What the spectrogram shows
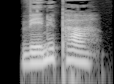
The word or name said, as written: vennepar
